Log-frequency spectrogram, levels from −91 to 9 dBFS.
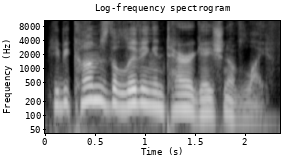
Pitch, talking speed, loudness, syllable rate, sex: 140 Hz, 180 wpm, -17 LUFS, 6.2 syllables/s, male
